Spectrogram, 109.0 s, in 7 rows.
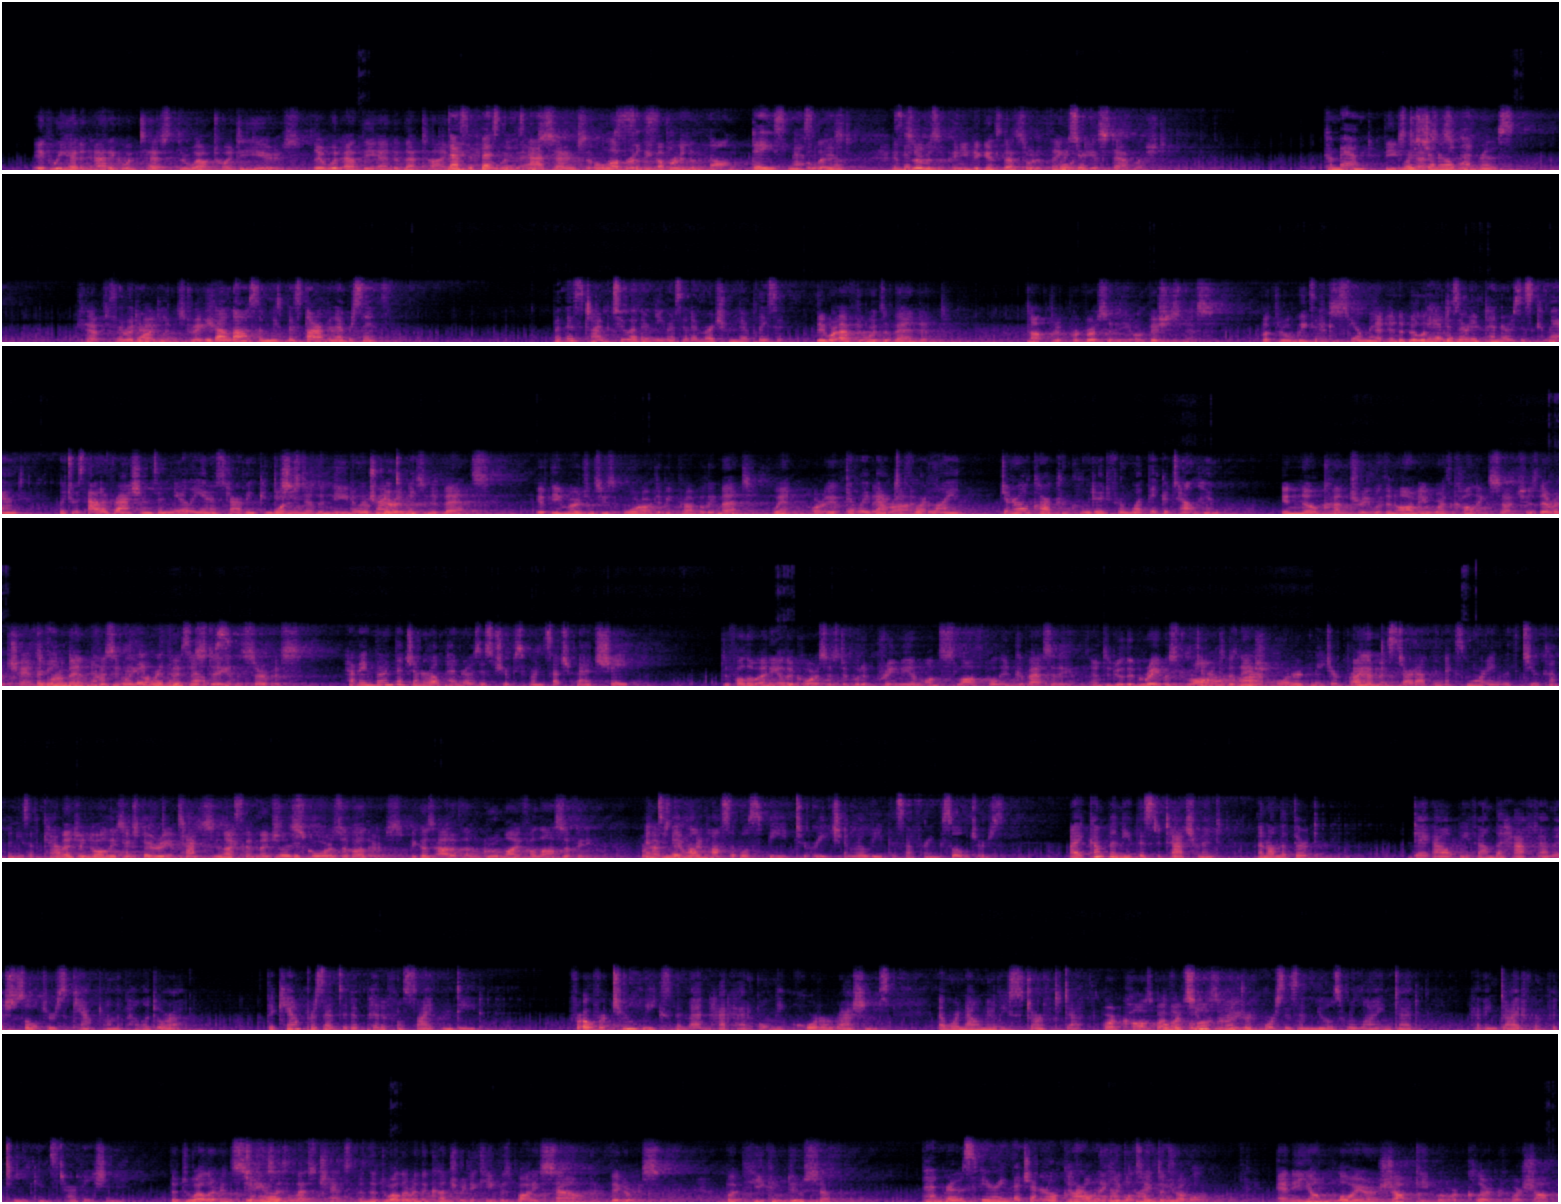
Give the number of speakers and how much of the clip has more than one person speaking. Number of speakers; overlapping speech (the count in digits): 2, about 23%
